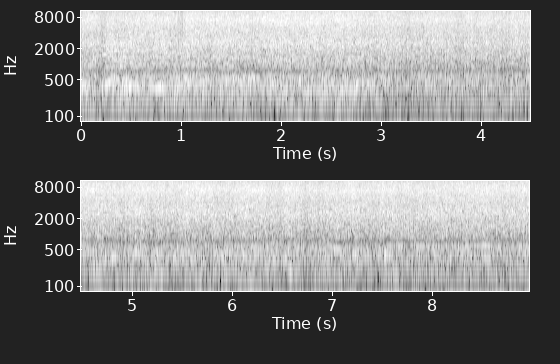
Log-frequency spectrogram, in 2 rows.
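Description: Steady FM receiver hiss from an SDR tuned to 94.2 MHz, with only faint traces of the France Musique broadcast under it: the signal reflected off a passing airliner (aircraft scatter) has faded back into the noise.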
